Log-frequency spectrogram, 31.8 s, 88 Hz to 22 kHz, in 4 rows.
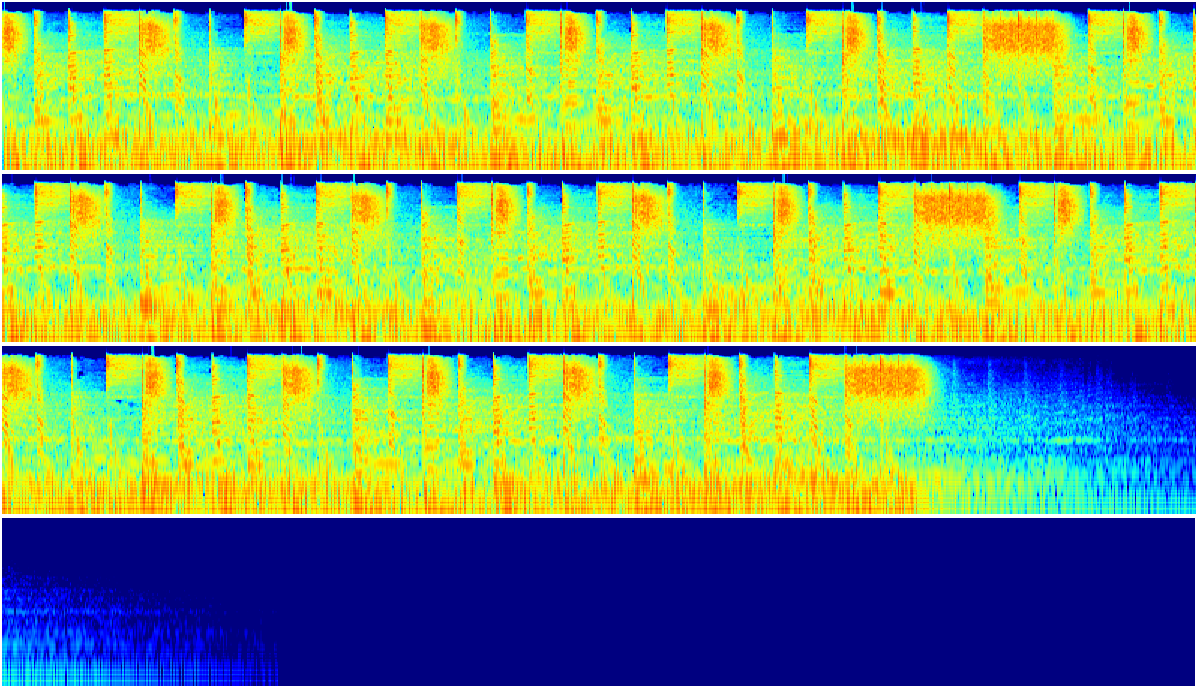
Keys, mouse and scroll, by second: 2.9 a, 3.1 a, 3.6-4.1 scroll down 1, 4.6 scroll down 1, 4.6 shift+`, 8.0 a, 8.2 a, 10.0-10.7 scroll up 4, 10.9 click, 12.3 click, 13.3 click, 14.2 click, 15.3-15.8 drag, 16.4 click, 17.5-18.1 drag, 18.7 click, 19.7 click, 20.0-20.5 scroll down 2, 20.5 a, 20.6 a, 22.2-24.5 drag, 24.5 Left, 28.6 a, 28.8 a, 31.0 click.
